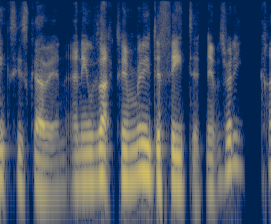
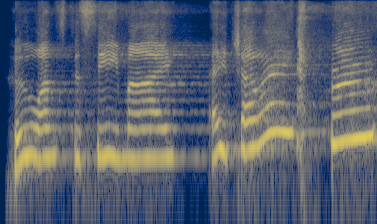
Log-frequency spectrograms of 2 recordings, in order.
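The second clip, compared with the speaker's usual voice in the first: put-on robot voice, higher and louder; 11 semitones higher, 6 dB louder than usual. Retelling what a houseguest said while doing a Zingbot impression. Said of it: "her best Zingbot impression".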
